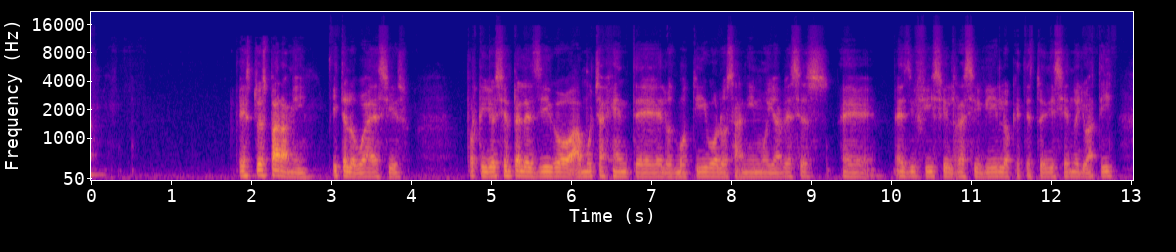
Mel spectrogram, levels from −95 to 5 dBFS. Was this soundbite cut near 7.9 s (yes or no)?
no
